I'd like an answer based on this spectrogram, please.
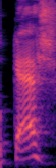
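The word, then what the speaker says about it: cache: यह वर्ड है कैश। इसका उच्चारण होगा कैश।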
